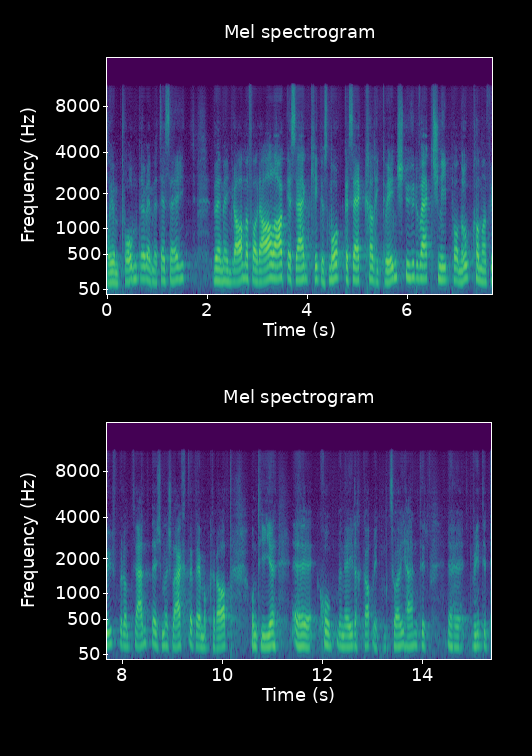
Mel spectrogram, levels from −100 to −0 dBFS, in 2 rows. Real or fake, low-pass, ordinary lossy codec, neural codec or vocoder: fake; 10.8 kHz; none; codec, 16 kHz in and 24 kHz out, 0.8 kbps, FocalCodec, streaming, 65536 codes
